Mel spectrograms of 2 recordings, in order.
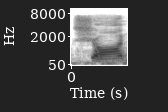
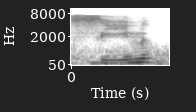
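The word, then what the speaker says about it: Seán: I also learned way later than I probably should have that it's Sean and not Scene. Again, Irish spelling.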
